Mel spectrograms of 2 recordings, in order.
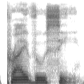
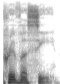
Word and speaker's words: privacy: In American English, privy. In British English, privacy.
